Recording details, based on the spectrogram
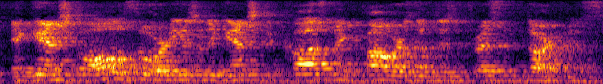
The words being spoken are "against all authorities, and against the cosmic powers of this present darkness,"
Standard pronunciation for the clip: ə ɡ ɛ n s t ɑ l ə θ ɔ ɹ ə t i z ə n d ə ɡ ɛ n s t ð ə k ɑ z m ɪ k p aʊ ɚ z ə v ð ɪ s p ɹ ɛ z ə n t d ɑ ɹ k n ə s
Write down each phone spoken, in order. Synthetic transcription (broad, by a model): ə ɡ ɛ n s t ɑ l ə θ ɔ ɹ ə t i z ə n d ə ɡ ɛ n s t ð ə k ɑ z m ɪ k p aʊ ɚ z ə v ð ɪ s p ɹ ɛ z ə n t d ɑ ɹ k n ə s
